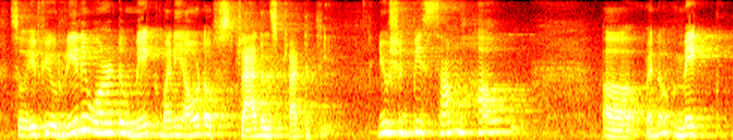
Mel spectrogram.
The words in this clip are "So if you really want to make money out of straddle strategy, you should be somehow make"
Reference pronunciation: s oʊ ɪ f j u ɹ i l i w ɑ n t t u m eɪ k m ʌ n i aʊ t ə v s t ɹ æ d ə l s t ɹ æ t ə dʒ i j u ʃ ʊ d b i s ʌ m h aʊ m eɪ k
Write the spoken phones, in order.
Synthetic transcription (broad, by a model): s oʊ ɪ f j u ɹ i l i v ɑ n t t u m eɪ k m ʌ n i aʊ t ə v s t ɹ æ d ə l s t ɹ æ t ə dʒ i j u ʃ ʊ d b i s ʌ m h aʊ m eɪ k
